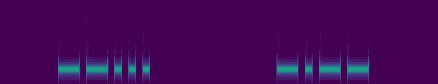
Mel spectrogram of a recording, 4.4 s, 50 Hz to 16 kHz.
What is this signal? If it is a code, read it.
Morse code, heard as a keyed tone, about 17 wpm, spaced as for 6 wpm, 700 Hz. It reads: 7Y
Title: USA Call Signs - 4 Characters - 6x Character Spacing - 17wpm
